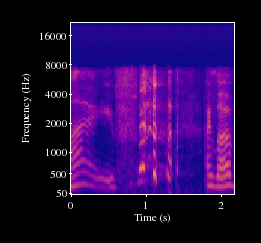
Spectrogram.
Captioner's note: laughing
